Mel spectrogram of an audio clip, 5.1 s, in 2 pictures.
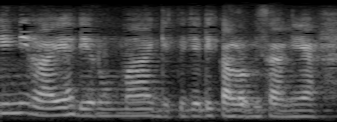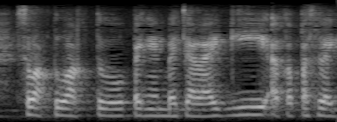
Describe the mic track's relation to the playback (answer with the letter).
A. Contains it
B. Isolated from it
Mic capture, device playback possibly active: A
